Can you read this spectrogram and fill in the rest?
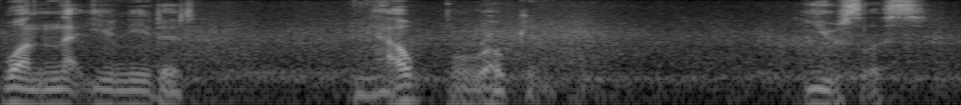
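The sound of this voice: A man's put-on character voice, low-pitched and slow, with lively intonation and vocal fry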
